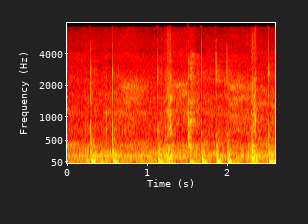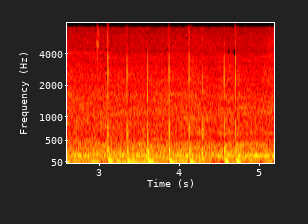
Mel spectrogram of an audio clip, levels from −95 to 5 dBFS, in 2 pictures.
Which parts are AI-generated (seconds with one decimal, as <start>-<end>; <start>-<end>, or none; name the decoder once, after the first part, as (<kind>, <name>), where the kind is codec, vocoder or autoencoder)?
0.0-2.3 (codec, DAC); 3.1-5.2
